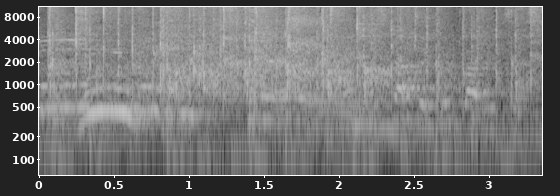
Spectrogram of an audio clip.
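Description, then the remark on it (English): A group gives a last round of applause at the close of an EMTM programme, thanking Girona, with steady, dense clapping that runs throughout while voices call out and cheer over the claps. “But just thankful for everybody, and just, yeah, last claps.”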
